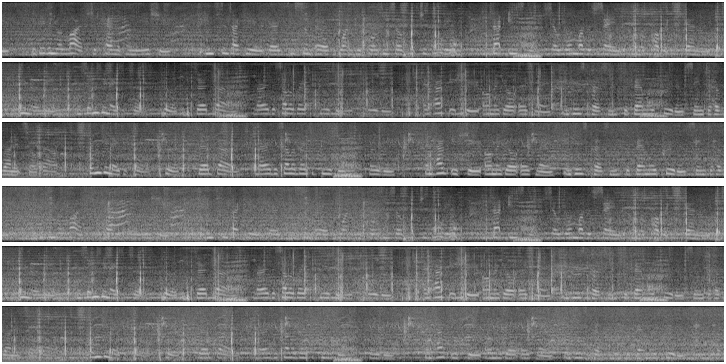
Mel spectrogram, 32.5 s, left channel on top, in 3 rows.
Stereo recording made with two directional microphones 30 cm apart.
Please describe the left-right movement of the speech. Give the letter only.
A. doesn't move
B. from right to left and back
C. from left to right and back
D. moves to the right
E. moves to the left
C.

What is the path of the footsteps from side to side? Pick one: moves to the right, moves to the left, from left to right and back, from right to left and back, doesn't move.
from left to right and back.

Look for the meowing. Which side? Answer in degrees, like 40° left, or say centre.
60° right.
